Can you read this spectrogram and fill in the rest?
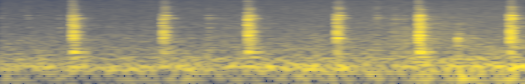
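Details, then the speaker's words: Antique Seikosha wall clock movement after reassembly: tick and tock evenly spaced at about two per second in a quiet room. The clock is in beat. "sounds pretty even. And now what I had to do was move it this way."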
